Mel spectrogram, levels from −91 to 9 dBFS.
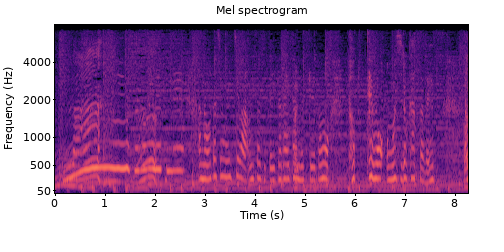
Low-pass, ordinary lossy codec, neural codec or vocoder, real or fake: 7.2 kHz; MP3, 48 kbps; none; real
